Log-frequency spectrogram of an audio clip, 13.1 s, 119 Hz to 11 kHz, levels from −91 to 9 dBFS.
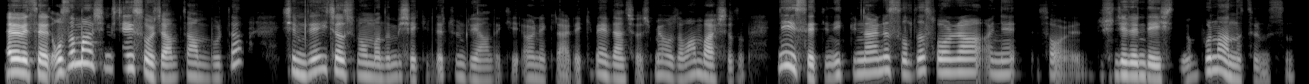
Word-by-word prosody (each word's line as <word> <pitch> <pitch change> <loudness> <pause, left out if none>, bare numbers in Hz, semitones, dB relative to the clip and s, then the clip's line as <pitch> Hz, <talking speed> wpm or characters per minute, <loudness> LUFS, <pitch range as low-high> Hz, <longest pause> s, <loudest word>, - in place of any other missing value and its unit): Evet, 225 -2 +11
evet, 190 -3 +8
o 230 - +7
zaman 360 +7 +6
şimdi 280 -4 -8
şeyi 285 0 +3
soracağım 170 -6 +1
tam 175 -2 -8
burada. 255 - -8 0.4
Şimdi 230 -3 -1
hiç 270 -1 -6
alışkın 220 -3 +3
olmadığın 170 -2 -7
bir - - -12
şekilde, 180 +1 -9
tüm 180 -2 -17
dünyadaki 145 -3 -12
örneklerdeki 165 -3 -14
gibi 215 - -13
evden 175 -5 -4
çalışmaya 190 +4 -14
o 180 - -8
zaman 185 +6 -9
başladın. 170 -5 -5 0.3
Ne 325 +2 +2
hissettin, 175 - -1
ilk 200 +2 -8
günler 220 +2 -3
nasıldı? 245 -3 -3
Sonra, 230 -1 -1
hani, 210 +1 -9 0.2
sonr 205 - -11 0.3
düşüncelerin 190 0 -1
değişti 160 -4 -2
mi, 170 +5 -16
bunu 250 +1 0
anlatır 175 -10 -5
mısın? 75 +1 -25
195 Hz, 175 wpm, -23 LUFS, 170-230 Hz, 0.4 s, Evet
